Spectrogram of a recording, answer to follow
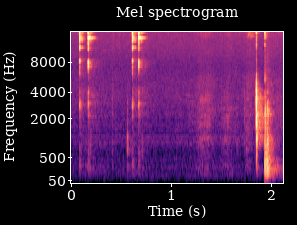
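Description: Faint computer mouse clicks: three pairs of quick, sharp clicks, the last pair the loudest.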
